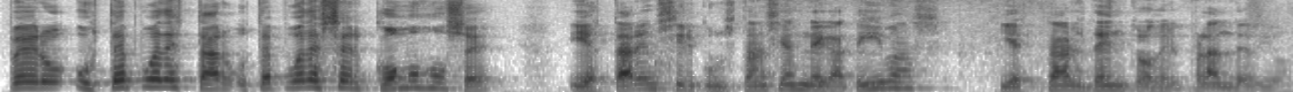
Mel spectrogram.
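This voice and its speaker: A man preaching a sermon in a conversational way, often checking in with the congregation and swinging between quiet and loud. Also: on the high side, measured pace. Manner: lively swings between soft and loud, with chuckles. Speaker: pastor.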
